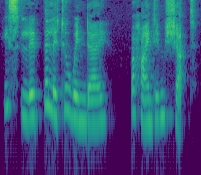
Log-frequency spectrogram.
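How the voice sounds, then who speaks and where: Woman reading a kids book out loud, expressive, slow, dark soft tone. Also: fairly high pitch, husky. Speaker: storyteller. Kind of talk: expressive children's story narration.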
